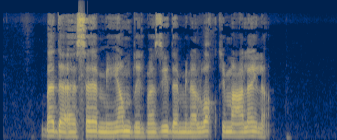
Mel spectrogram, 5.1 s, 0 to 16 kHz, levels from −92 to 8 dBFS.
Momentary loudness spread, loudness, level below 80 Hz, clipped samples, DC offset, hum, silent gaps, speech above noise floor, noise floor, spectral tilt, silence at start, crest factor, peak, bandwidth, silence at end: 11 LU; -14 LUFS; -54 dBFS; 0.1%; under 0.1%; none; none; 57 dB; -72 dBFS; -3 dB/octave; 0.65 s; 16 dB; 0 dBFS; 16 kHz; 1.05 s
